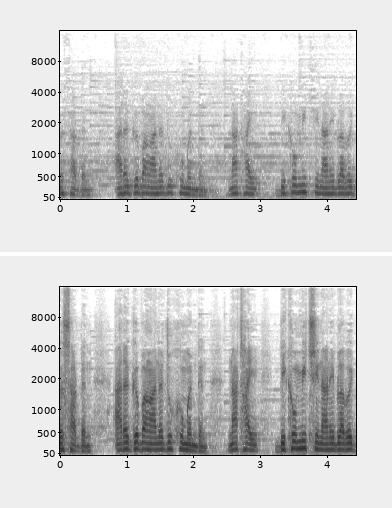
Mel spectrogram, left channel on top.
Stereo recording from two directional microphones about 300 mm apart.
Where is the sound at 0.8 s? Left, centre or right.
Right.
